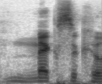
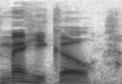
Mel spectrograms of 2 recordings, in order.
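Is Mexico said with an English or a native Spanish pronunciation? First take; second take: English; Spanish. First: The name is said with an English pronunciation. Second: The name is said with a Spanish pronunciation. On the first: This is the outsiders' form of the name. "Mexico instead of" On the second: This is the local form of the name. "instead of Mexico"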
